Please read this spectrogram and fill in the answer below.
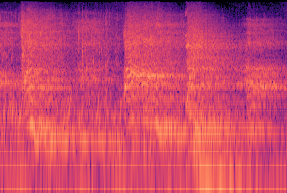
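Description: Three sudden heavy hits, each followed by a hissing tail that fades over about a second: dramatic impact sound effects on a film soundtrack.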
